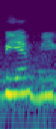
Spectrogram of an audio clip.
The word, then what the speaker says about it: BMW: Basically उसको pronounce B एम वी करते हैं।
